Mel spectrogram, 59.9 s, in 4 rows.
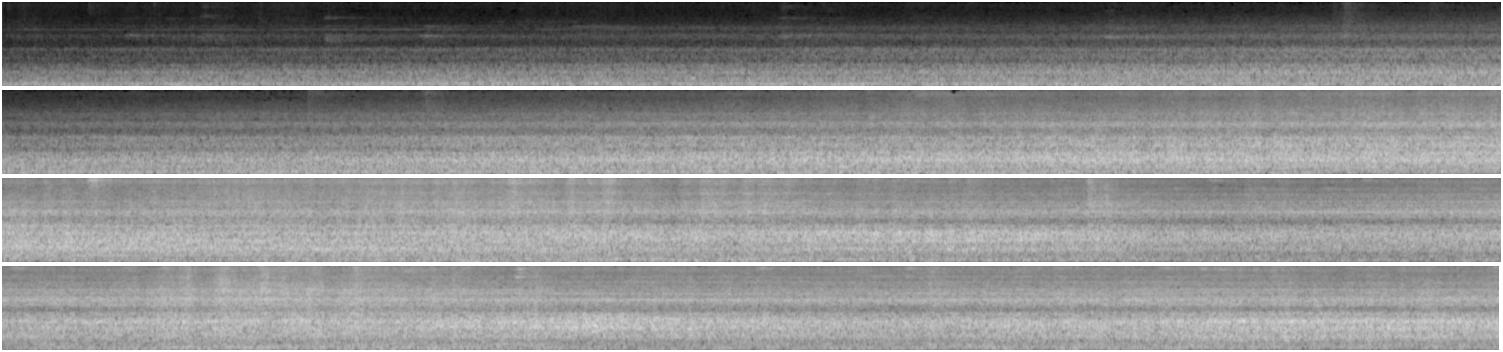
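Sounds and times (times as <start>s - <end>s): train wheels roaring on rail: 0.0s - 59.9s.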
